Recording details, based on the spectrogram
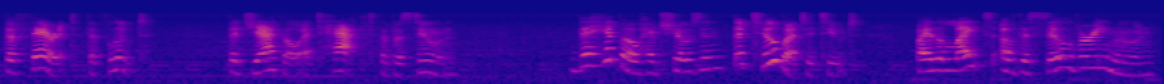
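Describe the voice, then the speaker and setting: A woman with a very bright, clear-cut delivery reads to young children at a very slow, careful pace. She is expressive and instructional, like a teacher at story time. The sound is echoey and a little dull, as if in a live room. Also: fairly high pitch. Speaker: teaching artist reading to children. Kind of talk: slow, enunciated children's read-aloud.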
